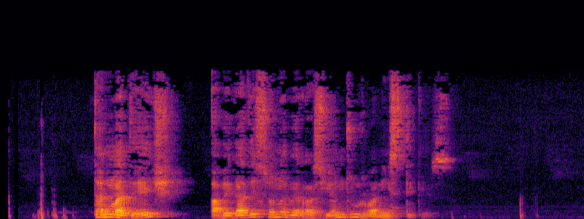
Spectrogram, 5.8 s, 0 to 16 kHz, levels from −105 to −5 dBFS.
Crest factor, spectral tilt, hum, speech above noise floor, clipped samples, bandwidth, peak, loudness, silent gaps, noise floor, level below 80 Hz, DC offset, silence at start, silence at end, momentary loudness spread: 22 dB; -4.5 dB/octave; none; 47 dB; under 0.1%; 11.5 kHz; -10 dBFS; -31 LUFS; none; -77 dBFS; -82 dBFS; under 0.1%; 0.35 s; 1.35 s; 20 LU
